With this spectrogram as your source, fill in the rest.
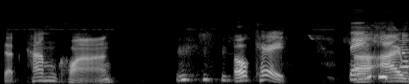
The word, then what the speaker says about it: Kham Kwang: I've got to say it like that, Kham Kwang.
